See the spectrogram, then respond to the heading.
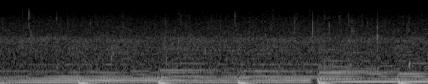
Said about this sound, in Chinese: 今天是没有阳光的午后，就跟你聊一聊下雨天。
